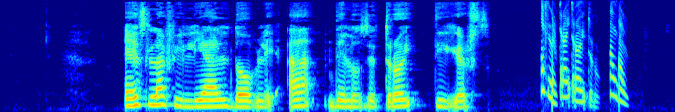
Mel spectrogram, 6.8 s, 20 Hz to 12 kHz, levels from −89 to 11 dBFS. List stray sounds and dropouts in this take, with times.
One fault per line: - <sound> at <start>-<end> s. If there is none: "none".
- chirp at 5.4-6.3 s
